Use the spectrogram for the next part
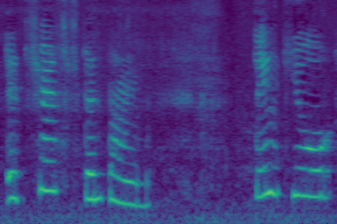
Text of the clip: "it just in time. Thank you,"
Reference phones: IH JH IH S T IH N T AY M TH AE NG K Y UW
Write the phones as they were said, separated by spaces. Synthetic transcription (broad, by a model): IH CH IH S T IH N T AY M T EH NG K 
